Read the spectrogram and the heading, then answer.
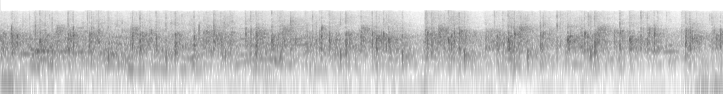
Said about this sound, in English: Seems like a good time to give him a round of applause.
